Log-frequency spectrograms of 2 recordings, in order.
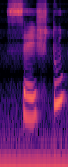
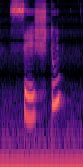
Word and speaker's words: sexto: We can also pronounce sexto, sexta. This is more a carioca accent. This is how people from Rio de Janeiro pronounce, like me. I personally pronounce sexto, sexta, sh, with a strong X, sh. But some regions of Brazil pronounce it in a more soft way, like sexto, sexta, like an S instead of X.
